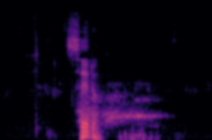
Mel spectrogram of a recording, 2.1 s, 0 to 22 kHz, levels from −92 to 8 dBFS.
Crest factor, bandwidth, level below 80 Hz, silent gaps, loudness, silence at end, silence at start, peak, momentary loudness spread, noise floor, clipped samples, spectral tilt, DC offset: 24 dB; 15.5 kHz; -58 dBFS; none; -37 LUFS; 0.5 s; 0.65 s; -16 dBFS; 17 LU; -74 dBFS; under 0.1%; -5 dB/octave; under 0.1%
